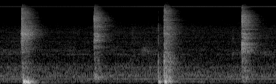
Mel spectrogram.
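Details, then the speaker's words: Yamaha EM100 mixer amplifier brought in for service, at power-on: sharp single pops with quiet gaps and a faint low hum that then fades away; cause not yet known. "Okay, now it it popped once, but we have [Music] Okay, it hummed there initially when I turned it on, but the the hum seems to have gone away."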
